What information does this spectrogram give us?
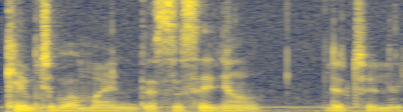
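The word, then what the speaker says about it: SsangYong: I thought it was Sanyong. Okay. Like you don't say the double S.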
